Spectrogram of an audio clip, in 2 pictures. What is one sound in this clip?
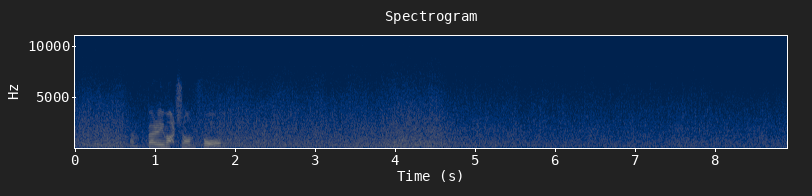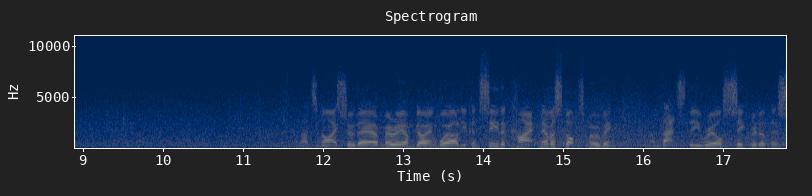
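White water rushes and churns.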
